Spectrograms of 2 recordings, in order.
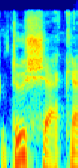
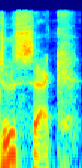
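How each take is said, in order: First: The name is said with a Czech pronunciation. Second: The name is said with an English pronunciation. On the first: The speaker calls it right. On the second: The speaker calls it wrong.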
